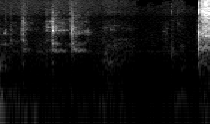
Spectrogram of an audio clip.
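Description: opening a beer can

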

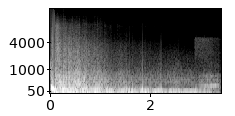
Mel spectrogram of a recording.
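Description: bomb explosion

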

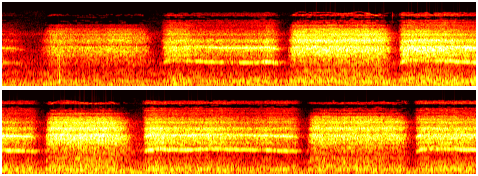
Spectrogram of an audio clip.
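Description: whistling nose

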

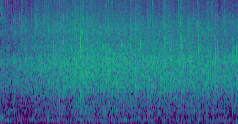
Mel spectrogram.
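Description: church audience applause

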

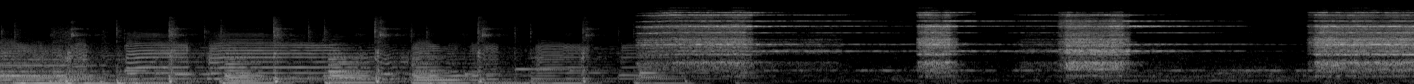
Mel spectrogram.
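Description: telephone bell ringing

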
